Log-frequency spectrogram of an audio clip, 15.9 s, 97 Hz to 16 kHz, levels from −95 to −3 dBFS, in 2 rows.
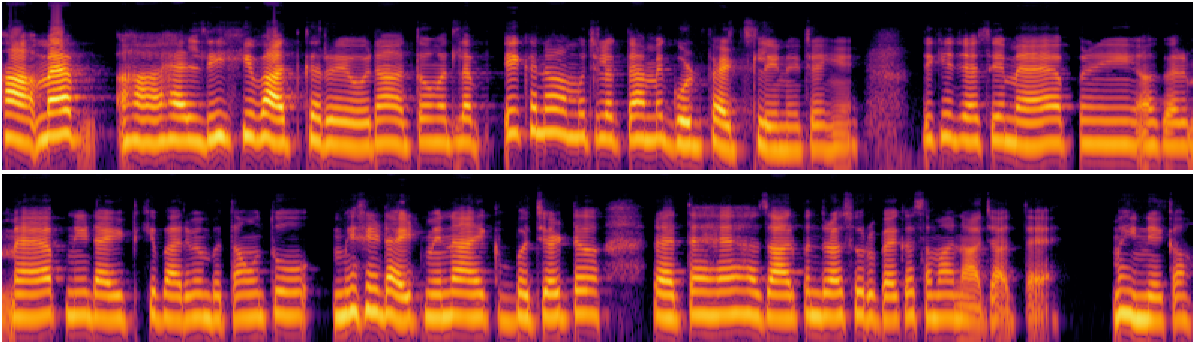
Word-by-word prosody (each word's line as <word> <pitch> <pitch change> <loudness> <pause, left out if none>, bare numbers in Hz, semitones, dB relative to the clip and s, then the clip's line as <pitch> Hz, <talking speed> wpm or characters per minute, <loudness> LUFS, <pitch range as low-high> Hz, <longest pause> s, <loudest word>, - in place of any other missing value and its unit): हाँ, 250 -4 +9
मैं 275 +5 +10 0.4
हाँ, 230 -1 +2
हेल्दी 245 +2 +3
की 280 - +2
बात 230 -4 +7
कर 245 -2 +1
रहे 220 -1 +1
हो 205 0 -1
ना, 230 -1 0
तो 235 +3 -6
मतलब 230 -1 -3 0.2
एक 300 +1 -1
ना 310 -2 +2
मुझे 270 -2 -4
लगता 250 -1 -2
है 255 - +5
हमें 245 -2 -3
गुड 215 -1 +3
फैट्स 200 -2 0
लेने 185 -3 -3
चाहिए। 190 0 -9 0.5
देखिए 265 +2 -5
जैसे 240 0 -3
मैं 215 -1 0
अपनी 220 -1 -5
अगर 205 0 -4
मैं 210 0 +1
अपनी 225 0 -3
डाइट 200 -2 -2
के 225 - -5
बारे 200 -2 -2
में 210 0 -3
बताऊँ 205 +2 -5
तो, 225 0 -6
मेरे 245 +3 +2
डाइट 200 -3 +1
में 210 - 0
ना 215 0 +1
एक 210 -1 -6
बजट 210 +1 -1 0.5
रहता 210 +1 +1
है 225 +1 0
1000-1500 215 +1 -1
रुपए 195 -2 -3
का 220 +1 -5
सामान 205 -1 -5
आ - - -4
जाता - - -9
है, - - -9 0.4
महीने 200 -4 +2
का। 200 -1 -7
220 Hz, 195 wpm, -20 LUFS, 205-235 Hz, 0.5 s, मैं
